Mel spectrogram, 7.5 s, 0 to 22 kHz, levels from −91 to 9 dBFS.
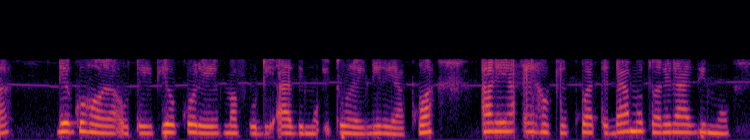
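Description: An AMR rate drop runs from 3.62 s to 7.08 s. Partway through the speech, the mobile link appears to have weakened, so the network pushed the AMR narrowband codec down to a lower mode and spent the freed bits on error protection. The 4 kHz band and the continuity stay intact, with no gap, but the voice turns buzzier and more synthetic, which fits a step from 12.2 kbps down to 5.9 kbps, until the rate goes back up.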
